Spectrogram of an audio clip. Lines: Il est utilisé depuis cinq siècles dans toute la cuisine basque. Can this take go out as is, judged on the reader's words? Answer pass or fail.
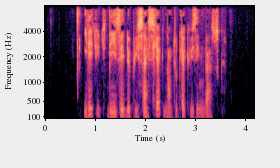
pass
